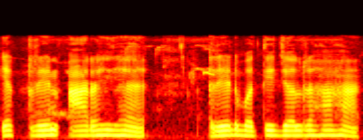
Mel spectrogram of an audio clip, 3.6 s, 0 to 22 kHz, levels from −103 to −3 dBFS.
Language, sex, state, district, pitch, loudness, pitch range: Hindi, male, Jharkhand, Palamu, 135 Hz, -19 LUFS, 135-140 Hz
